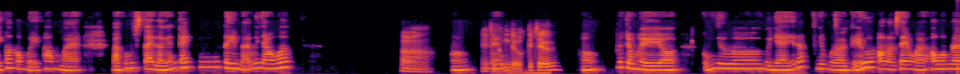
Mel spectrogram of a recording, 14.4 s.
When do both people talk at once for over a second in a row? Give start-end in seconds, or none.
none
